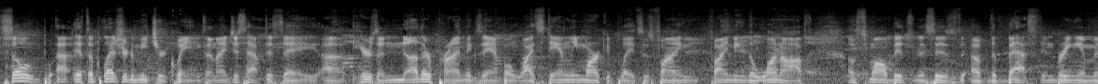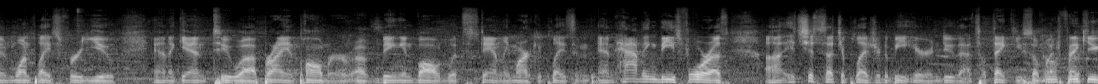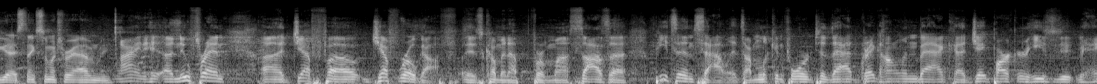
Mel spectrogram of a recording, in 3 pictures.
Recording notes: The Modern Eater Show live from The Stanley Marketplace.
